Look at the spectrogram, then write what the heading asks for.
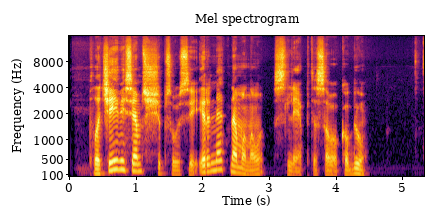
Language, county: Lithuanian, Vilnius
